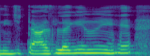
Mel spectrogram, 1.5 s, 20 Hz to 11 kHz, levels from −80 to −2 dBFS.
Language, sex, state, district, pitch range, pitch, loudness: Hindi, male, Bihar, Purnia, 180-210 Hz, 195 Hz, -17 LUFS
